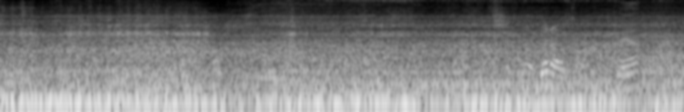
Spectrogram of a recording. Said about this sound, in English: we have another eastbound freight train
